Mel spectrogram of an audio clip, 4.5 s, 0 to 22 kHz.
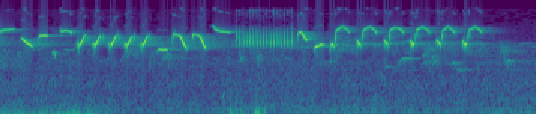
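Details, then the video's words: Tiny wren chirping away in the forest, delivering a rapid, high-pitched song of looping trilled notes in quick bursts, with a brief harsh buzzy rattle midway before the trills resume and fade. "1 Hour Of A Bird (Wren) Chirping In The Forest."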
